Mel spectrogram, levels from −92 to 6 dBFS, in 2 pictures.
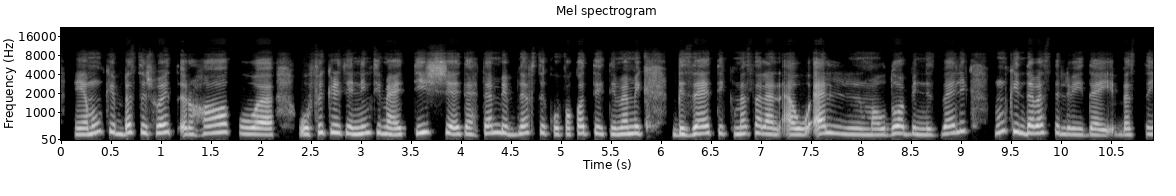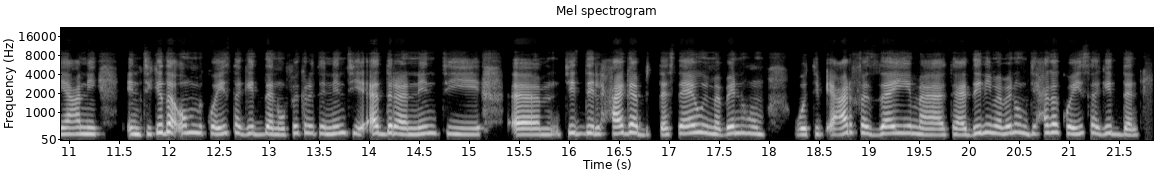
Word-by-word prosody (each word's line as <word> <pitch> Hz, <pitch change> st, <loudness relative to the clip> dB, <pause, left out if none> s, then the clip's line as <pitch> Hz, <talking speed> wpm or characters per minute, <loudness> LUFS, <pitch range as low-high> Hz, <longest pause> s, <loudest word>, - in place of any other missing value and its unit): هي 215 Hz, 0 st, +1 dB
ممكن 285 Hz, +1 st, 0 dB
بس 275 Hz, +2 st, +1 dB
شوية 265 Hz, +3 st, +2 dB
إرهاق، 255 Hz, +6 st, +1 dB
و 225 Hz, -3 st, +4 dB, 0.3 s
وفكرة 265 Hz, +3 st, +1 dB
إن 225 Hz, 0 st, +4 dB
أنتِ 270 Hz, +3 st, 0 dB
ما 235 Hz, -4 st, +2 dB
عِدتيش 255 Hz, +8 st, +1 dB, 0.2 s
تهتمي 255 Hz, +5 st, 0 dB
بنفسك 245 Hz, +2 st, -3 dB
وفقدتي 230 Hz, +3 st, -1 dB
اهتمامك 230 Hz, +1 st, +1 dB, 0.3 s
بذاتك 235 Hz, +3 st, +1 dB
مثلًا، 230 Hz, -2 st, -1 dB
أو 210 Hz, 0 st, +2 dB
قلّ 245 Hz, +2 st, +5 dB, 0.2 s
الموضوع 210 Hz, +3 st, 0 dB
بالنسبة 220 Hz, +1 st, -3 dB
لك، 315 Hz, +4 st, -2 dB, 0.3 s
ممكن 305 Hz, -2 st, 0 dB
ده 265 Hz, -, +5 dB
بس 260 Hz, +2 st, +2 dB
اللي 225 Hz, -4 st, -3 dB
بيضايق، 205 Hz, -2 st, -3 dB
بس 205 Hz, 0 st, -4 dB
يعني 225 Hz, 0 st, +1 dB, 0.3 s
أنتِ 225 Hz, 0 st, +1 dB
كده 275 Hz, +3 st, +3 dB
أم 270 Hz, 0 st, +1 dB
كويسة 250 Hz, +2 st, -1 dB
جدًا، 230 Hz, -1 st, -1 dB
وفكرة 255 Hz, +5 st, -4 dB
إن 235 Hz, -1 st, 0 dB
أنتِ 260 Hz, 0 st, -2 dB
قادرة 240 Hz, 0 st, +2 dB
إن 215 Hz, +1 st, 0 dB
أنتِ 250 Hz, 0 st, -2 dB, 0.7 s
آآ، 210 Hz, +2 st, +3 dB
تدِّي 260 Hz, -1 st, -1 dB
الحاجة 240 Hz, +3 st, +3 dB
بالتساوي 245 Hz, +6 st, 0 dB
ما 220 Hz, -3 st, 0 dB
بينهم، 240 Hz, 0 st, 0 dB, 0.3 s
وتبقي 210 Hz, +1 st, -1 dB
عارفة 265 Hz, +4 st, +1 dB
إزاي 245 Hz, +3 st, +1 dB
ما 205 Hz, -4 st, -1 dB
تعدلي 220 Hz, +6 st, -1 dB
ما 245 Hz, -2 st, 0 dB
بينهم، 255 Hz, +1 st, 0 dB
دي 245 Hz, +2 st, -7 dB
حاجة 270 Hz, +4 st, +2 dB
كويسة 250 Hz, -1 st, 0 dB
جدًا، 215 Hz, -4 st, -3 dB
235 Hz, 155 wpm, -19 LUFS, 215-260 Hz, 0.7 s, قلّ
